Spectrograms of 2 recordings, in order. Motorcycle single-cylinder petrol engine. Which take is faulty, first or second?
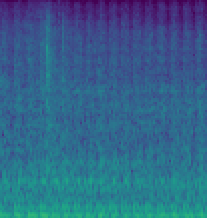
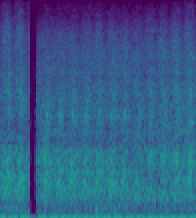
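second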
